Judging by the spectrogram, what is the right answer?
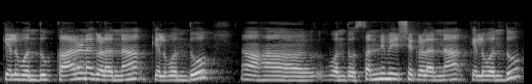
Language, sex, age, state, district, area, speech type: Kannada, female, 60+, Karnataka, Chitradurga, rural, spontaneous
